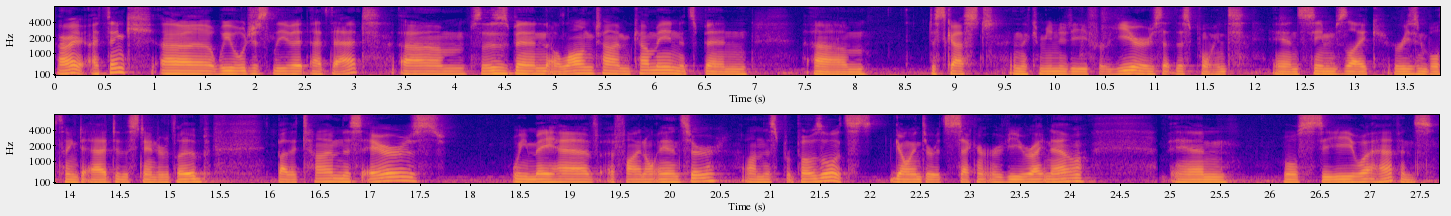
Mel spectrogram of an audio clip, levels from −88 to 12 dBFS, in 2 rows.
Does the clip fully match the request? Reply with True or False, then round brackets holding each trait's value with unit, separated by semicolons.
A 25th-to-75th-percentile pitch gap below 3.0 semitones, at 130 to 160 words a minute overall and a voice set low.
True (2.6 semitones; 155 wpm; 115 Hz)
